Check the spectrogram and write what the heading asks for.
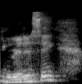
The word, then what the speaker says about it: Eurydice: Eurydice? Eurydice? Eurydice.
